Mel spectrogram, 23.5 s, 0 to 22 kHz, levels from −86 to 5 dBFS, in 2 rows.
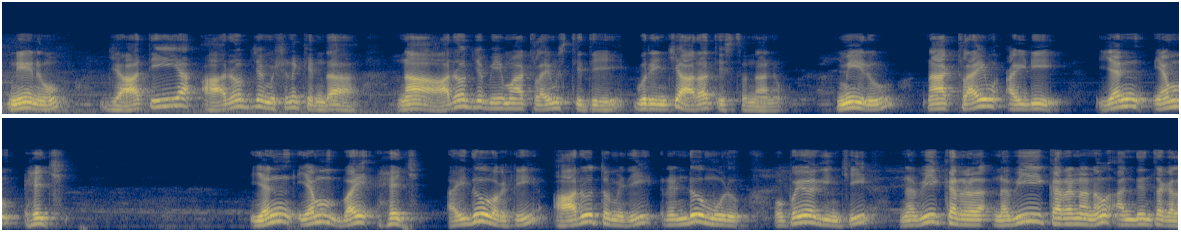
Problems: background conversations at intervals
